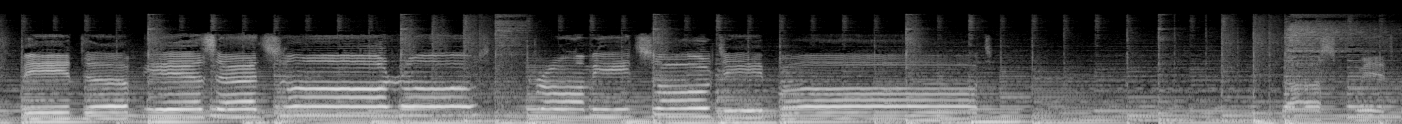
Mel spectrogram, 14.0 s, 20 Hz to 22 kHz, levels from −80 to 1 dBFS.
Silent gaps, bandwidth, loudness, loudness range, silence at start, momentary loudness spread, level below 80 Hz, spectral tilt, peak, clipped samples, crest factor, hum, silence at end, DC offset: none; 14 kHz; -14 LUFS; 9 LU; 0 s; 12 LU; -24 dBFS; -6 dB/octave; 0 dBFS; under 0.1%; 14 dB; none; 0 s; under 0.1%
